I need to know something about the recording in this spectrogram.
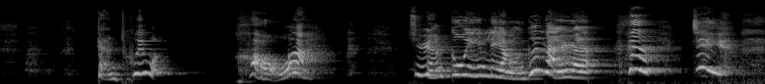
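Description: A young woman speaks calmly up close.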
